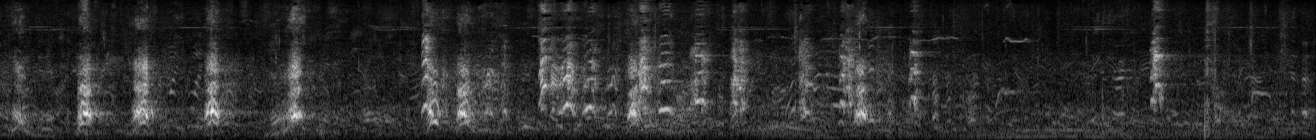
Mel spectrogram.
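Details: Labrador Retriever at a trial in Monroe, Washington, barking while spinning; loud single barks spaced roughly half a second to a second apart, mixed with human speech and a faint high whistle-like tone.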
